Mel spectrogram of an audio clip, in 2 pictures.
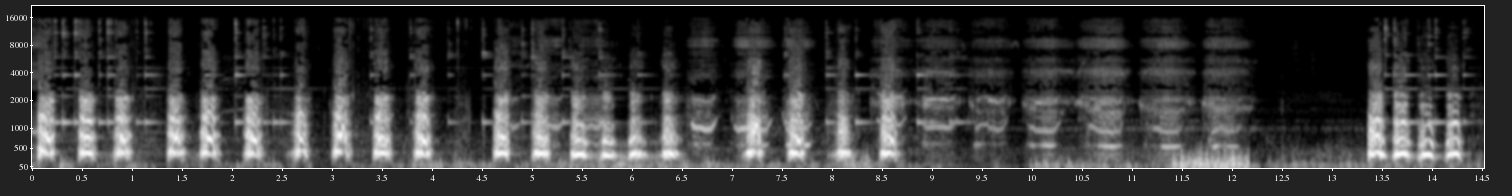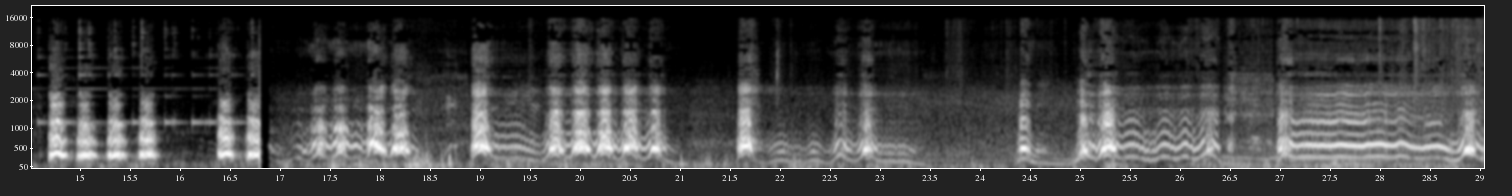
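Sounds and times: dogs barking deeply: 16.4s - 21.0s, 21.6s - 23.4s, 24.4s - 27.2s.

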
